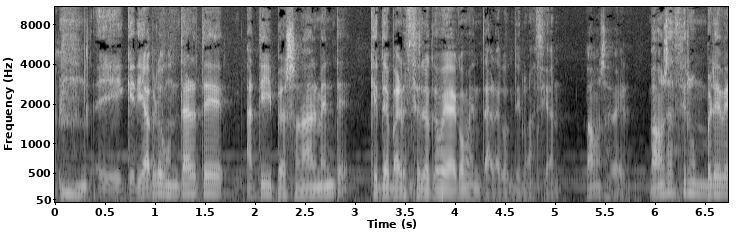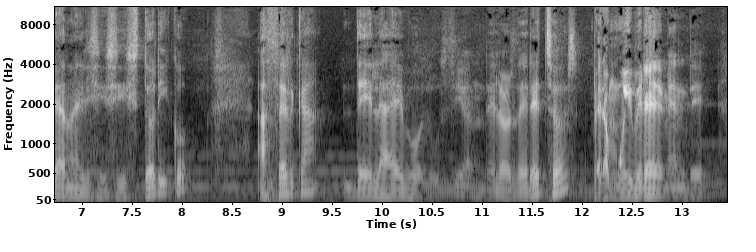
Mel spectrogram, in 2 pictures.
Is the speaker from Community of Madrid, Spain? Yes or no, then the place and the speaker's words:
yes; Madrid, Community of Madrid, Spain; Lo digo como profesor de historia, como madrileño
